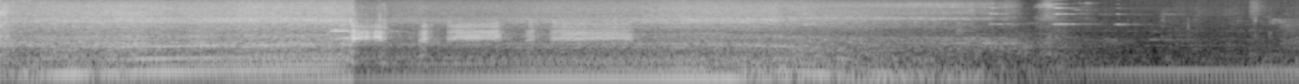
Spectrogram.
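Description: Suzuki Vitara engine running just after its first start following a rebuild, revved up at first and then dropping back to a quieter, steady idle from about four seconds in.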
